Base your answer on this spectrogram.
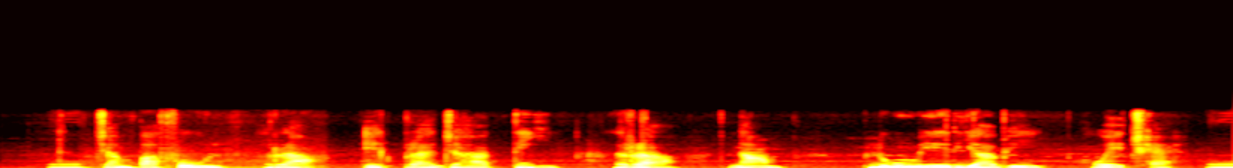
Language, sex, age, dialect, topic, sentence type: Maithili, female, 25-30, Angika, banking, statement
